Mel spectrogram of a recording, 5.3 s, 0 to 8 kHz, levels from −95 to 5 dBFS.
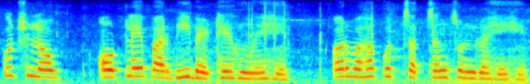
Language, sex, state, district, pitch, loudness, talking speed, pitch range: Hindi, female, Madhya Pradesh, Dhar, 245 Hz, -16 LUFS, 170 wpm, 215-270 Hz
